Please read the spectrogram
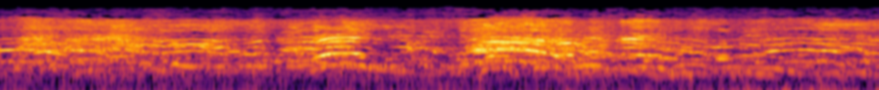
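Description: Crowd of many children's voices shouting and calling out together, overlapping and swelling louder several times.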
